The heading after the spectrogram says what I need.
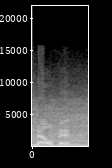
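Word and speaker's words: Melbourne: time in Australia uh we're in melbin which is how the Australian pronounce it so far it's beautiful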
